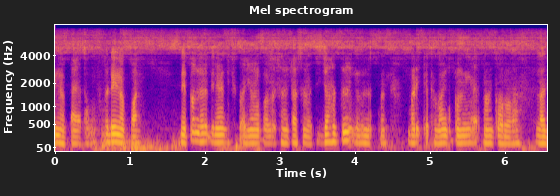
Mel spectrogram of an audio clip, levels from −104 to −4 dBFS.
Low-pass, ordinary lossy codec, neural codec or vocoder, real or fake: 7.2 kHz; none; codec, 44.1 kHz, 2.6 kbps, DAC; fake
